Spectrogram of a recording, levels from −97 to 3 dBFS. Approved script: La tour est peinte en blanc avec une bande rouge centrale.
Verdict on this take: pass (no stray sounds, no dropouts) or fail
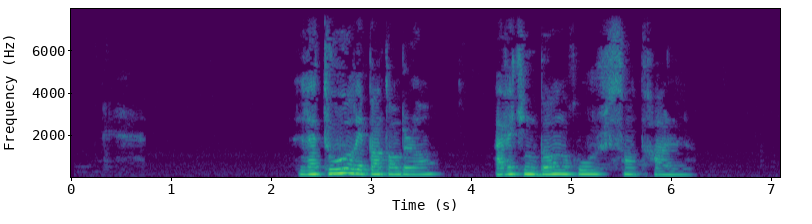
pass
